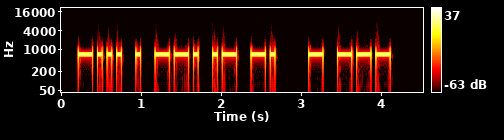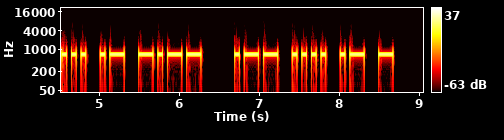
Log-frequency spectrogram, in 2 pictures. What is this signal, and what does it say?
Morse code, heard as a keyed tone, about 20 wpm, 700 Hz. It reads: BEGAN TO SAY WHAT
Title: Sentences from Top 1000 Words - Review Part 5 - 20wpm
